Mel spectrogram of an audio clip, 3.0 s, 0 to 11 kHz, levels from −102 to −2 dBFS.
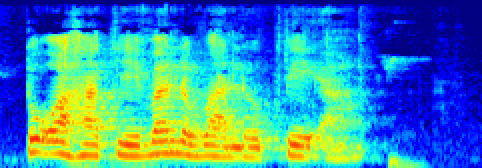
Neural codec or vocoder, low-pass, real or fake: none; 9.9 kHz; real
